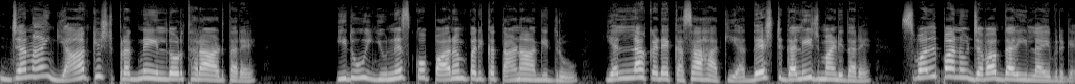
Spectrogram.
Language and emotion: Kannada, angry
